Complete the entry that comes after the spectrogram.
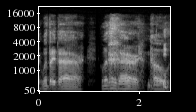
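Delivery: strong put-on Irish accent, teacher impression. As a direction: rhetorical question in a heavy Irish accent. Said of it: "As he would say in a strong Irish accent".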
